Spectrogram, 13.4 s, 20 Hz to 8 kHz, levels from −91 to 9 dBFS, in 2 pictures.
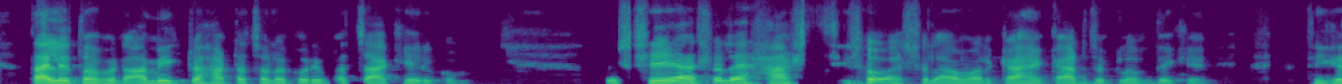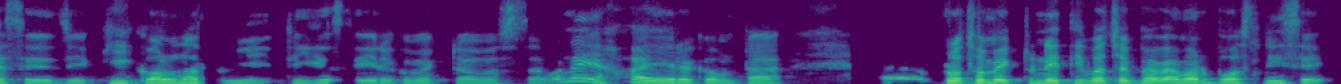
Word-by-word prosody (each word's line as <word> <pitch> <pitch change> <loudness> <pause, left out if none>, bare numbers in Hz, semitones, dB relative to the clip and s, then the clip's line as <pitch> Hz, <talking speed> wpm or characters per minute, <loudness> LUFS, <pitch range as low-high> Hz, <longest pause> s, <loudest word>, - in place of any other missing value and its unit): তাইলে 195 +1 +9
তো - - +2
হবে 150 -1 0
না। - - +1
আমি 195 - +1
একটু 190 -1 +1
হাঁটাচলা 165 0 -1
করি 155 -1 +1
বা 150 - -4
চা 145 - +5
খেয়ে, 145 -1 -3
এরকম। 130 -1 -11 0.7
তো - - -5 0.2
সে 200 0 +4 0.2
আসলে 195 0 +2 0.2
হাসছিল 165 +1 -3 0.2
আসলে, 160 +3 -5
আমারে 155 -2 -2
কা 155 - +4 0.2
কার্যকলাপ 150 0 -3
দেখে। 130 -2 -10 0.5
ঠিক 170 -1 -5
আছে 155 +1 -8 0.2
যে, 145 - -4
কি 205 - -1
করলা 175 0 +4
তুমি, 155 -2 -6 0.2
ঠিক 155 -1 -8
আছে - - -23
এরকম 140 0 -7
একটা 140 0 -11
অবস্থা। 130 -1 -13
মানে 310 +4 -4 0.2
হয় 230 -5 +2
এরকমটা, 155 -2 -2 0.6
আ - - -5 0.3
প্রথমে 225 +5 +6
একটু 230 0 -11
নেতিবাচকভাবে 200 -2 +3
আমার 185 -1 +5
বস 175 -1 +3
নিছে। 165 -2 -2
165 Hz, 190 wpm, -23 LUFS, 150-190 Hz, 0.7 s, তাইলে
